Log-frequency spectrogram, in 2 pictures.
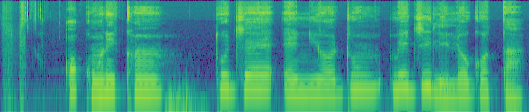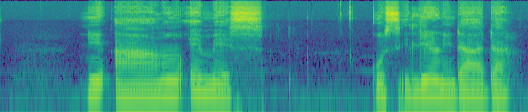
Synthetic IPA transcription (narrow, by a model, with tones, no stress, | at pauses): ɔ˧kũ˨ɾ̃ĩ˧kʰã˧to˦d͡ʒɛ˦ɛ˧nĩ˧ɔ˧dũ˦me˦d͡ʒi˦˨le˨lɔ˦ɡɔ˦ta˧˨ | nĩ˦a˨ɾ̃ũ˧ɛ˦mɛ˨s | ko˨sḭ˨˦le˦ɾ̃ĩ˨da˦a˧da˦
